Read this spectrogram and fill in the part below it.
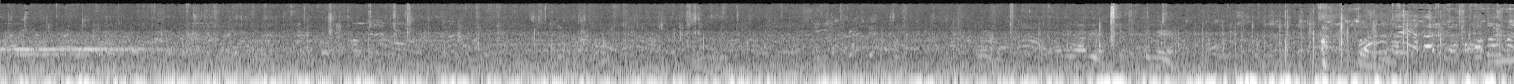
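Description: Footsteps scuff on a gravel path.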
